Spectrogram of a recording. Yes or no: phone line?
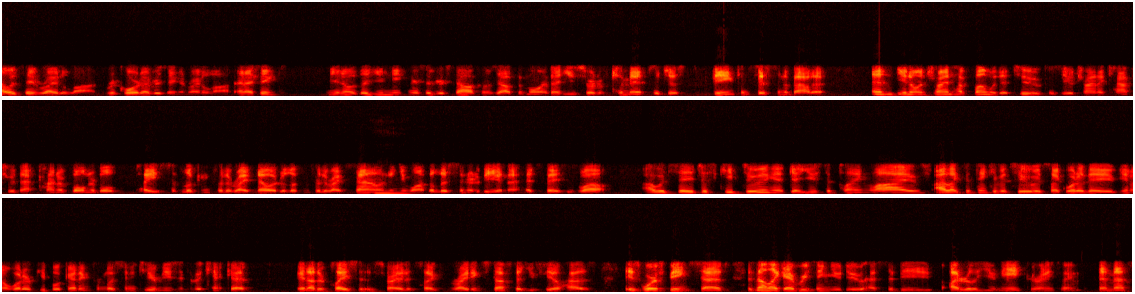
yes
